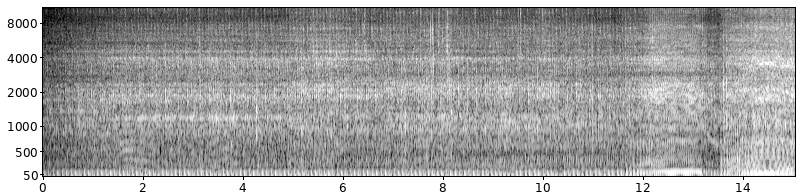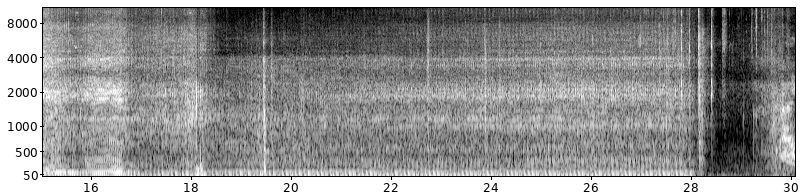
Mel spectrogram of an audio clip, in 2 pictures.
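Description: Motorcycle engine running steadily, revving up and down briefly about halfway through, then switched off a couple of seconds before the end.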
